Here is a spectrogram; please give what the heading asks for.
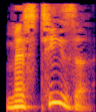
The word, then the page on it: mestiza: British English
